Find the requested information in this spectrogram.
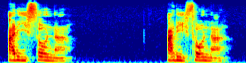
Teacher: In Castilian Spanish, in my accent, we say th when there is a z.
